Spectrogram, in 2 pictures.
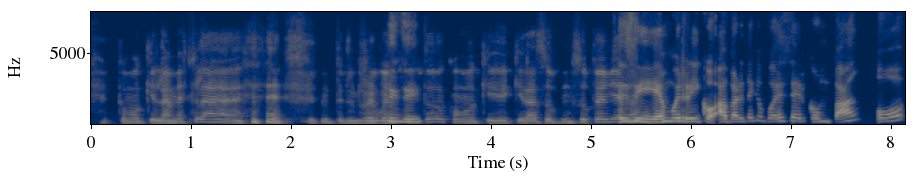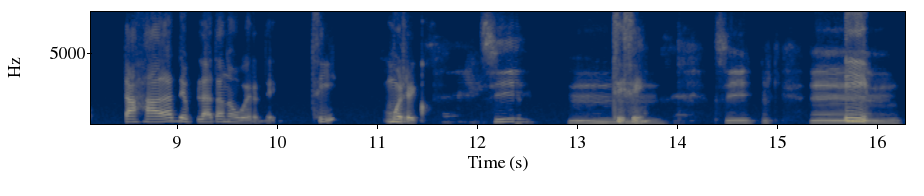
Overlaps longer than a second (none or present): none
